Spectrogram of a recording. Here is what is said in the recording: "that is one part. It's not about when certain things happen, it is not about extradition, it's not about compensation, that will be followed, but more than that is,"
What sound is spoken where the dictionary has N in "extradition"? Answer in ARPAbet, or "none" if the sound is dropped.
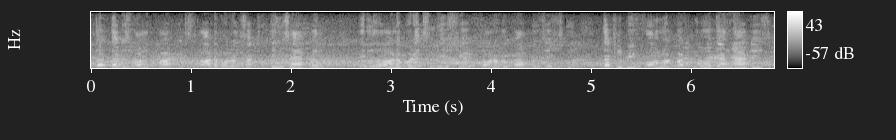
none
